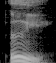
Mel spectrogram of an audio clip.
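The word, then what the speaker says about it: 의: Final complex vowel. Ui. This is probably the most difficult to pronounce, but you'll get it once you practice. Ui, and it sounds like the word bui.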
